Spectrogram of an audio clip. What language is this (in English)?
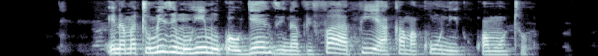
Swahili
